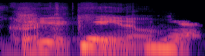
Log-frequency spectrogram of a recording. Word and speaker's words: Giacchino: It's Giacchino. Giacchino? Okay. It's Italian, obviously. Well, it just hurt me. Different emphasis and different syllables.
